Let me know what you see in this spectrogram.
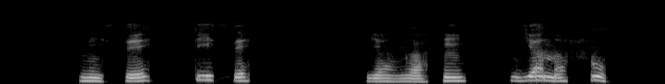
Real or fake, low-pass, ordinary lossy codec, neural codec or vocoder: real; 7.2 kHz; Opus, 16 kbps; none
